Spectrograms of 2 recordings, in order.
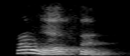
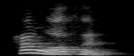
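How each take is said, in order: First: The words are run together very fast. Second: The same.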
